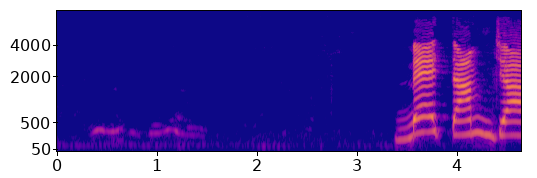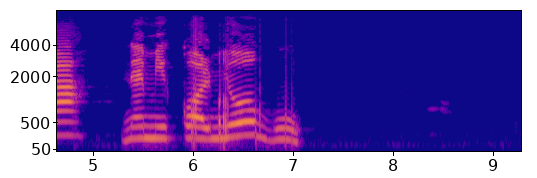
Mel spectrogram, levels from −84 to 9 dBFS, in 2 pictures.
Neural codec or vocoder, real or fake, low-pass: none; real; 7.2 kHz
